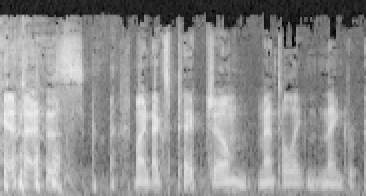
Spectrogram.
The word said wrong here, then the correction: Manganello: I can't even say his name. – Joe Mangello, or whatever his name is. Yeah. – Manganello. Manganello, yes. That's it. Joe Manganello.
